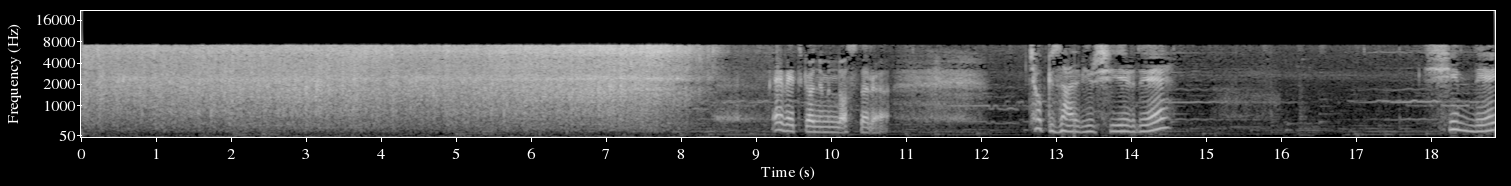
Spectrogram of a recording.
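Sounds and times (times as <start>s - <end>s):
big crowd applauding: 0.0s - 8.5s
speech: 9.3s - 10.9s, 12.6s - 14.6s, 18.2s - 18.8s.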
